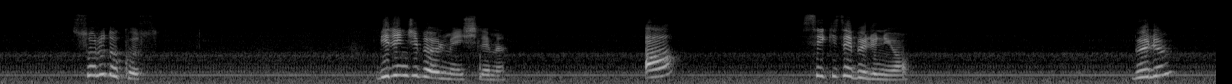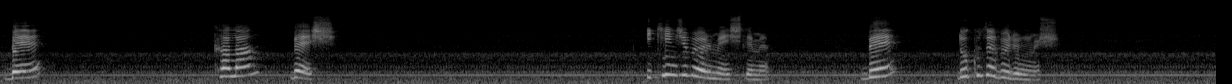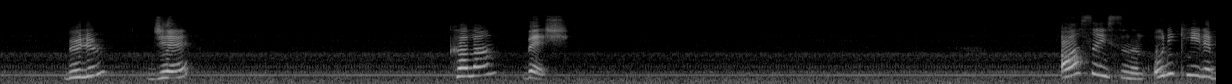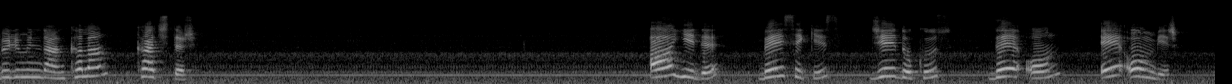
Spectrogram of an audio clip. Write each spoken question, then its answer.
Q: A sayısının 12 ile bölümünden kalan kaçtır?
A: Doğru cevap C9.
